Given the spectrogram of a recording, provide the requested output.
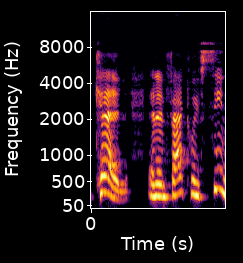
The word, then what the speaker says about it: quel: is q-u-e-l and again it's not quell no anytime we have that q u in french it is the k sound so this is ken and in fact we've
